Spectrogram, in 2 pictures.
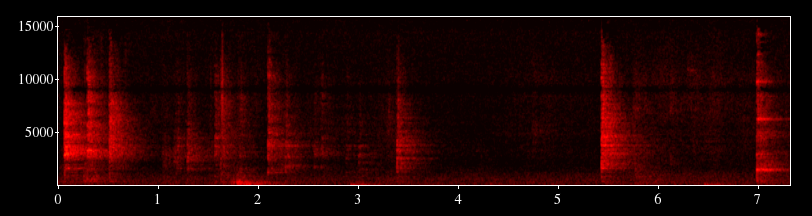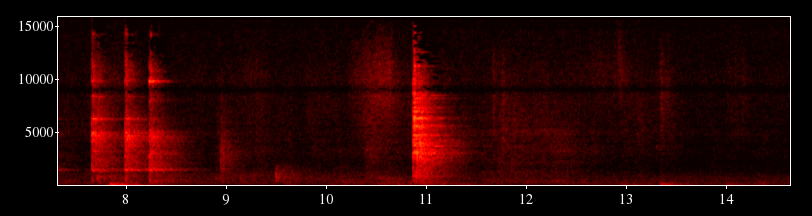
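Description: Irregular knocks, thuds and clicks of objects being handled and set down on a hard floor, with a few short ringing clinks about seven to eight seconds in. The loudest knock comes near eleven seconds.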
